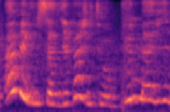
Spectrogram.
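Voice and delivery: casual self-mocking quote. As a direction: toss it off like old news. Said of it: "je suis ce genre de personne qui est en mode".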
